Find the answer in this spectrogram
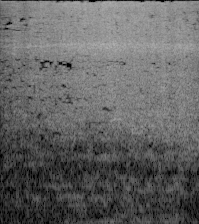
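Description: A steady hiss with a faint low hum beneath it, swelling slightly in the middle and easing near the end.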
